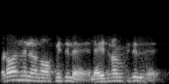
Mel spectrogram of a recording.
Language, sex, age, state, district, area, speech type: Malayalam, male, 18-30, Kerala, Idukki, rural, conversation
